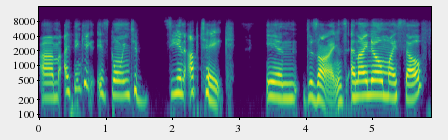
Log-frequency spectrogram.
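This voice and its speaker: A woman with a froggy, hoarse voice from a cold, hosting a casual gardening podcast and thinking aloud as she talks. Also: fairly high pitch, expressive, a little slow, no echo. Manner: chatty, thinks aloud with restarts. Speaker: podcast host, garden designer.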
